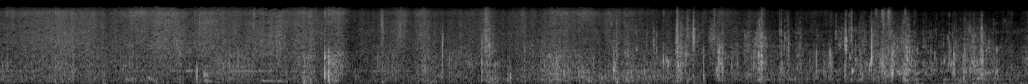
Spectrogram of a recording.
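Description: Leaves rustling and twigs snapping as a man pushes through dense brush, then footsteps on stones at the water's edge, over the steady rush of a shallow river; many short sharp snaps and clicks, most of them in the second half.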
